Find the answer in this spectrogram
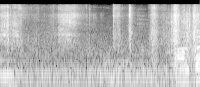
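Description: Panko breadcrumbs crunching and rustling as a fish fillet is pressed down into them on a plastic plate by hand.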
